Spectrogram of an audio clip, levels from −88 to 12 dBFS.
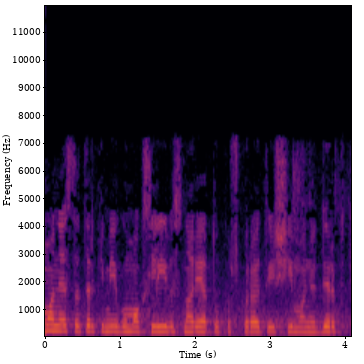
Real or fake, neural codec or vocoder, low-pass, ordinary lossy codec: real; none; 7.2 kHz; MP3, 32 kbps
